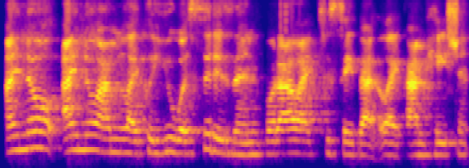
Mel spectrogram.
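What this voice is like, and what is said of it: Haitian-accented English. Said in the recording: “I am from Haiti. And if you hear an accent, it's because I speak English, I speak French, I speak Haitian Creole”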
